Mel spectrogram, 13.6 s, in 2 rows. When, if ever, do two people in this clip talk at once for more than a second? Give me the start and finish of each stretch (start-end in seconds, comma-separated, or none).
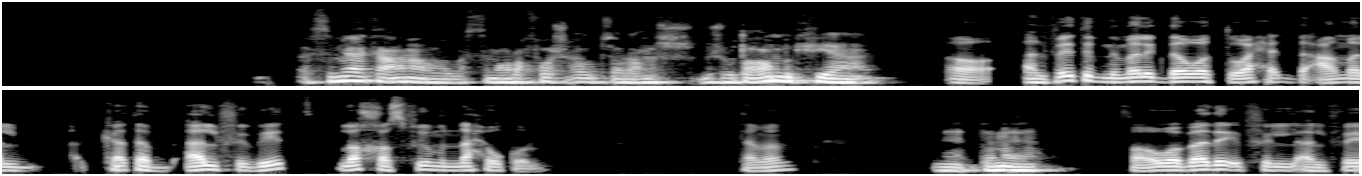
none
